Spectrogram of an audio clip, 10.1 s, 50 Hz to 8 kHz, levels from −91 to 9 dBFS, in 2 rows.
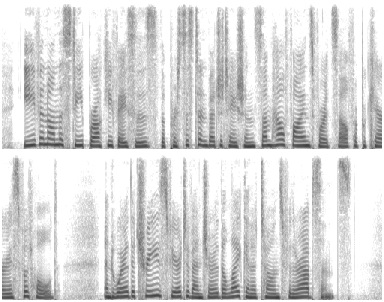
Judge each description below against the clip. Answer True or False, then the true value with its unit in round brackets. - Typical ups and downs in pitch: True (3.1 semitones)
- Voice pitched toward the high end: True (235 Hz)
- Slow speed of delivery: False (170 wpm)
